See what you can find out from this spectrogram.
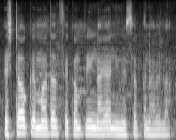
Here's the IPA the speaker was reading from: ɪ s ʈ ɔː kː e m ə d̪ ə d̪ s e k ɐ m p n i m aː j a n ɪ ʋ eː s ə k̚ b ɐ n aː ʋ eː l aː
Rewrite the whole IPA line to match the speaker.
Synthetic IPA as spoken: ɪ s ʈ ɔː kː e m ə d̪ ə d̪ s e k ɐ m p n i n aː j a n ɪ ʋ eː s ə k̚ b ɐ n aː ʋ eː l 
